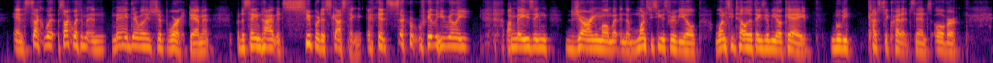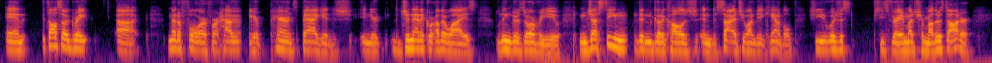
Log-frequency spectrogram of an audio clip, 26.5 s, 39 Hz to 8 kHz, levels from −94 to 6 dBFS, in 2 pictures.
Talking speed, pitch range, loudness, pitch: 215 wpm, 115-145 Hz, -21 LUFS, 130 Hz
